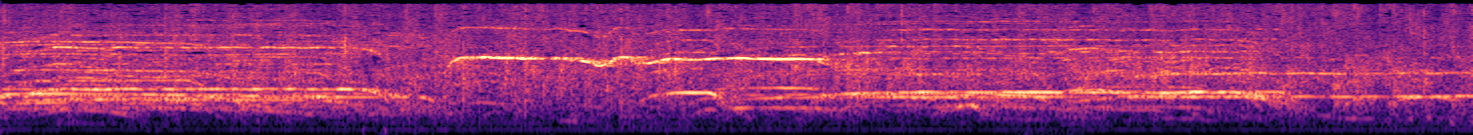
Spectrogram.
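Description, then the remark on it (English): A crowd at Theater Windsor cheers loudly and continuously for a comedian recording his first DVD, with high whoops and shouted voices rising over a dense wash of noise that holds steady throughout. “Please make some noise for”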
